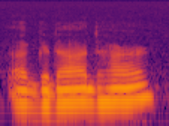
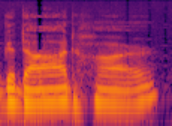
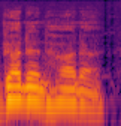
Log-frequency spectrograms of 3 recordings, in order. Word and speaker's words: Gadadhar: Actually, it's Shri Krishna Chaitanya Prabhu Nityananda Shri Advaita Gadadhar Shivasadi Gaura Bhaktavinda. It's not Gadadhara. It's a long A. The second second syllable is long.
